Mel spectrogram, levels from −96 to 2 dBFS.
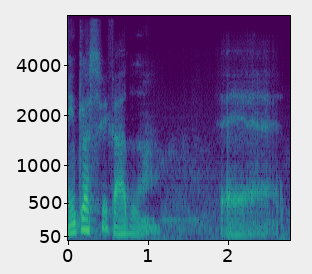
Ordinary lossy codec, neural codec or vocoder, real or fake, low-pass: none; codec, 16 kHz, 2 kbps, X-Codec, HuBERT features, trained on LibriSpeech; fake; none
